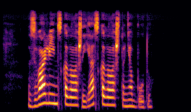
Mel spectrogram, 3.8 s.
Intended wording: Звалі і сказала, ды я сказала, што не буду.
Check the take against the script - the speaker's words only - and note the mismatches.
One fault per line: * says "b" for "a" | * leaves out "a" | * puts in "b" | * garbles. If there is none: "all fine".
all fine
